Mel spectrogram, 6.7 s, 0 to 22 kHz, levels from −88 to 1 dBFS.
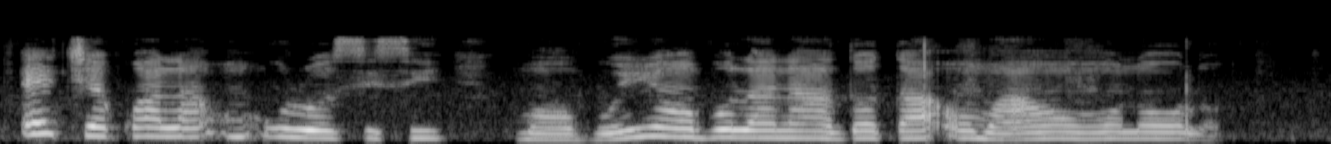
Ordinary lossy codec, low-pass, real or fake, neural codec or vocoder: none; 7.2 kHz; real; none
